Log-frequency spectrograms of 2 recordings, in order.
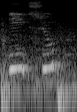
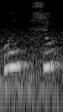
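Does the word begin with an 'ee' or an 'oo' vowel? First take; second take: ee; oo. First: The word begins with an 'ee' vowel. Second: The word begins with an 'oo' vowel. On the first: This is the standard Yoruba form. "In Yoruba is Ishu" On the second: This is the Ondo dialect form. "But in Ondo is Ushu"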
